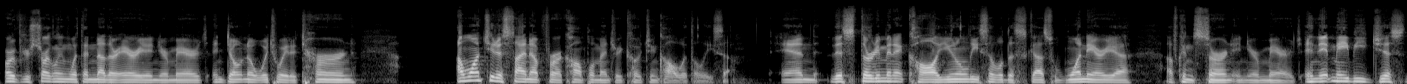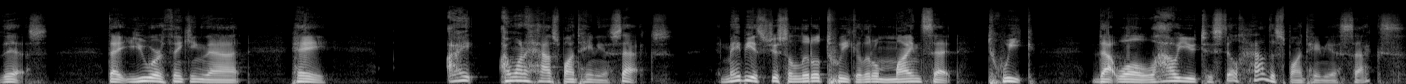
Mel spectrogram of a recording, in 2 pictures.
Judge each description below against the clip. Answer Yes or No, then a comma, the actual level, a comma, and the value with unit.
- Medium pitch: No, low, 115 Hz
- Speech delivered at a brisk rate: No, average, 180 wpm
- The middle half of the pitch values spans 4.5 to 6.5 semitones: Yes, average, 4.8 semitones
